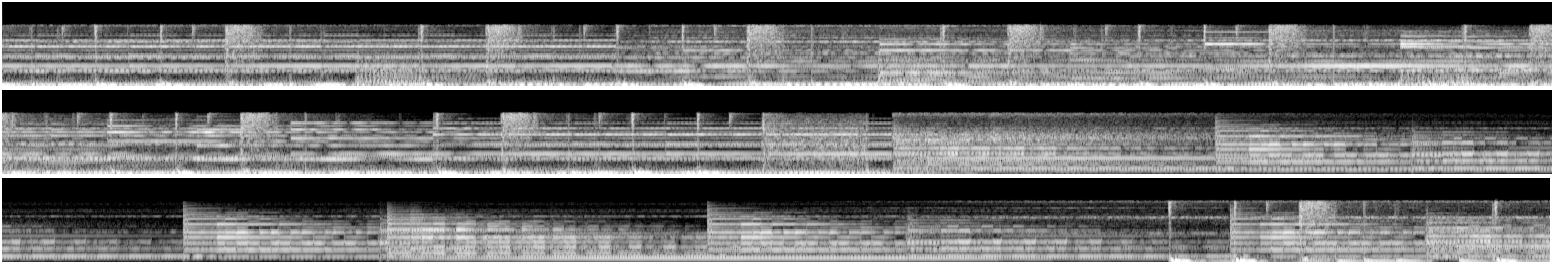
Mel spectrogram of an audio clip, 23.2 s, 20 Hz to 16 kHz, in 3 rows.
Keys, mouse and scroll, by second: 0.8 click, 2.4 click, 3.9 middle click, 6.4 click, 11.1 click, 13.3 ,, 14.9 scroll down 1, 16.7-17.8 scroll up 2.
